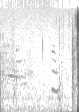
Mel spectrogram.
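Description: A faint, short meow from a cat that has just arrived, with a drawn-out, slightly falling tone over quiet background noise, followed by a sudden loud bump at the very end.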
